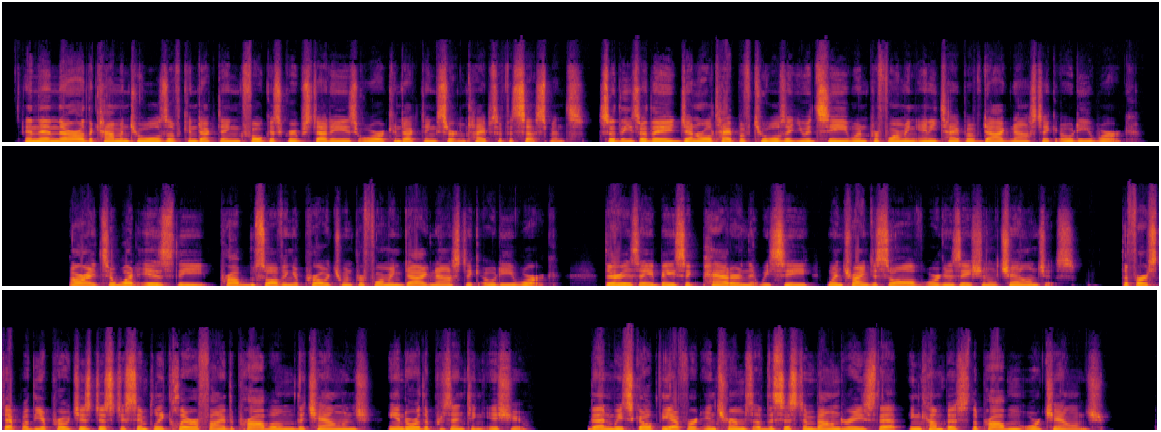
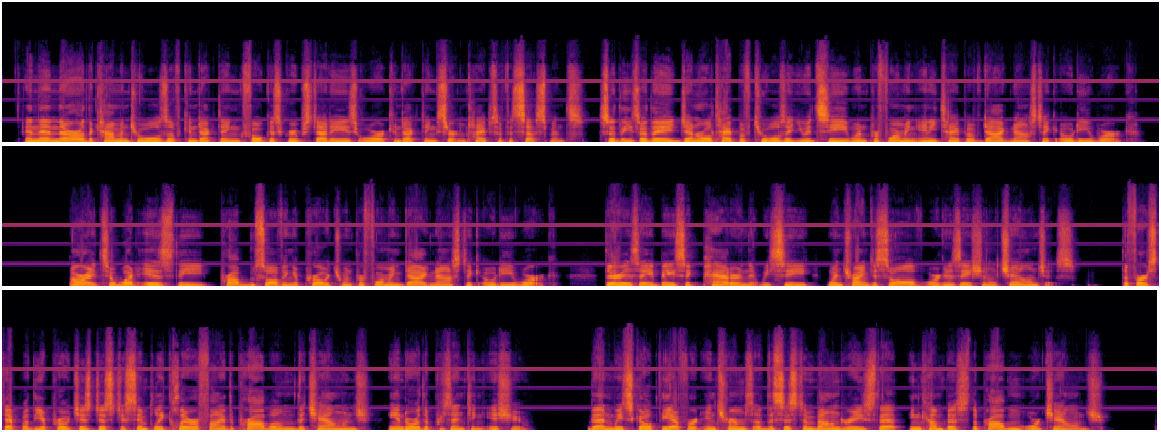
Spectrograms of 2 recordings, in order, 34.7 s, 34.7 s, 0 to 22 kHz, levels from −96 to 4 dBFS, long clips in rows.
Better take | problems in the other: first | high-pitched whine; faint; throughout; 9.5 kHz, 25 dB below the speech

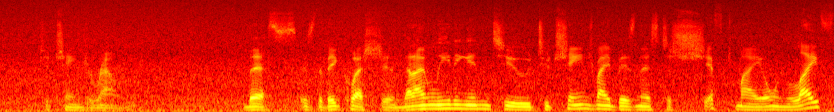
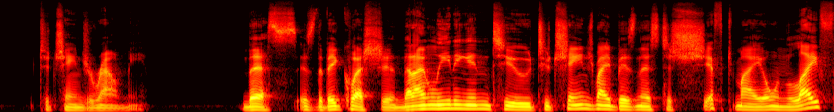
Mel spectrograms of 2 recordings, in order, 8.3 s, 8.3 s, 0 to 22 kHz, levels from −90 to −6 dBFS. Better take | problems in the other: second | hiss; noticeable; throughout; 10 dB below the speech

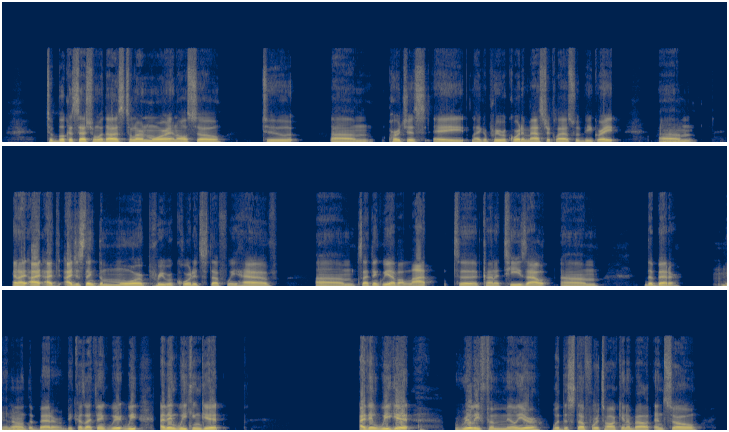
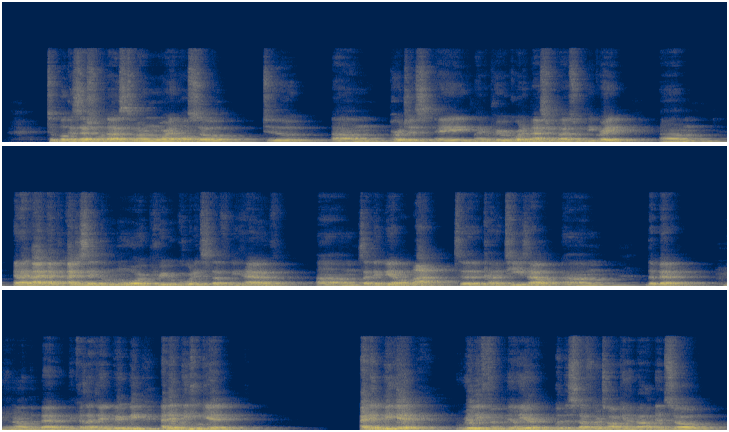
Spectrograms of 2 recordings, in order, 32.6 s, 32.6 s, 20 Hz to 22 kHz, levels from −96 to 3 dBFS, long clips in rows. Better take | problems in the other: first | room echo; strong; dies away in 1.1 s // off-mic speech; far

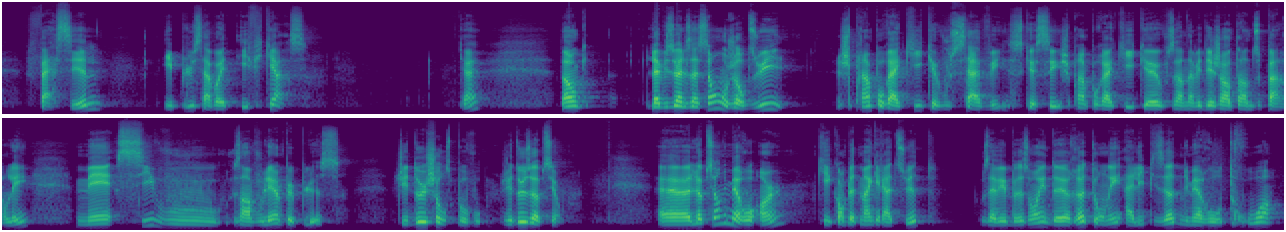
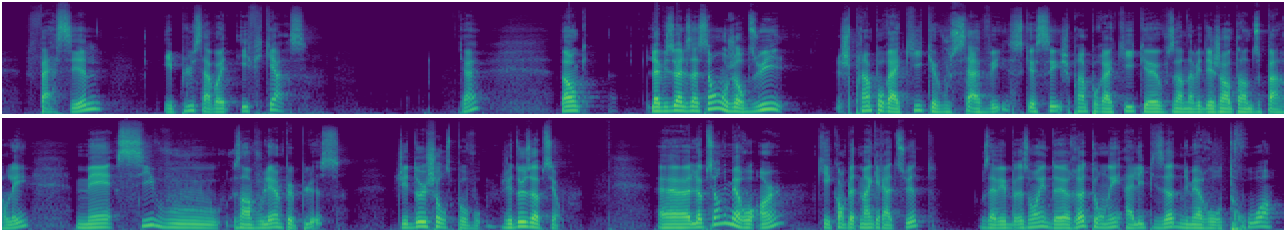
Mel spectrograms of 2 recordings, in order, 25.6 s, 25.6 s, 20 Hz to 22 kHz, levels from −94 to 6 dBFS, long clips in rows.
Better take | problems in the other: second | thin; very; fading below 300 Hz

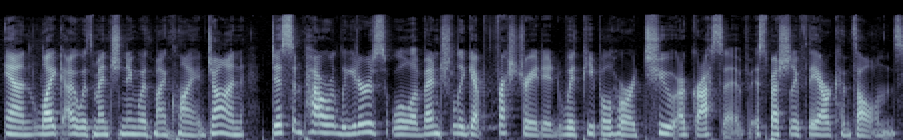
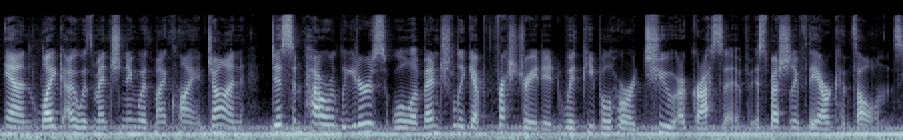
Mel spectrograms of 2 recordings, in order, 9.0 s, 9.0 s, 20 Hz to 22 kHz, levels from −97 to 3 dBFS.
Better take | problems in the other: first | low rumble; loud; throughout; 10 dB below the speech

